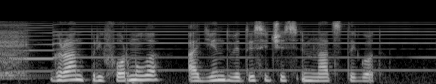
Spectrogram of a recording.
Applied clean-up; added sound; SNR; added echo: none; Bowed string instrument; 12 dB; none.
